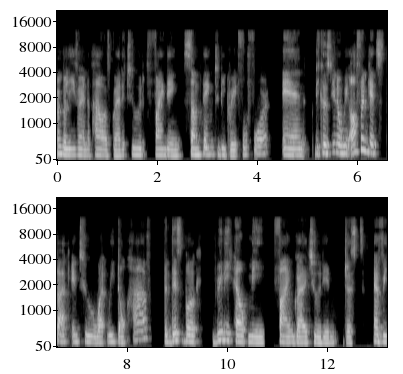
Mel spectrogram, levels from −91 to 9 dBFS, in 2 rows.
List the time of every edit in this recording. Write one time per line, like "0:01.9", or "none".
0:02.5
